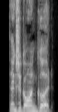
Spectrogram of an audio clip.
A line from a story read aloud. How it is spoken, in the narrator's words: Ralph said cheerfully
